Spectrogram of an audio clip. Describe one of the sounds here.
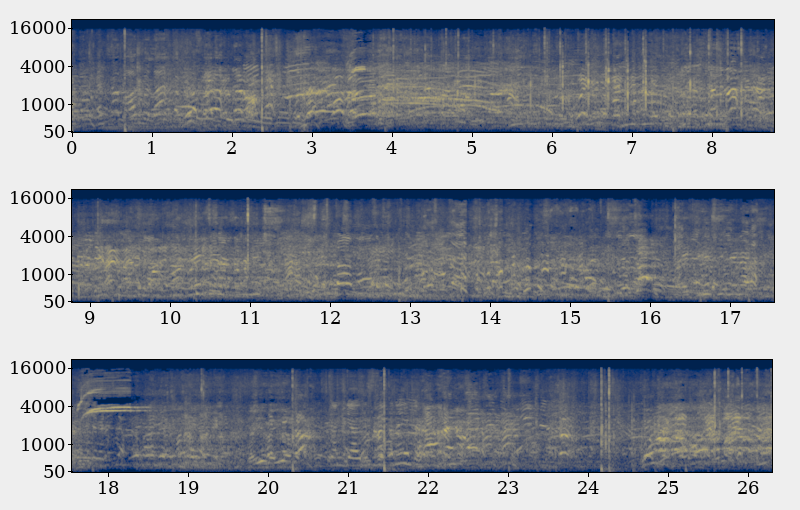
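A volleyball is hit with sharp slaps.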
